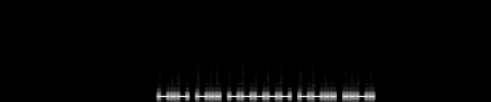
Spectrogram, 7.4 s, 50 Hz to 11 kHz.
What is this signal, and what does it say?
Morse code, heard as a keyed tone, about 25 wpm, 700 Hz. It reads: KD0ZF
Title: USA Call Signs - 5 Characters - Repeated 3x - 25wpm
